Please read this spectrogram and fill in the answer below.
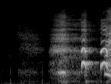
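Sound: heavy gasping breathing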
